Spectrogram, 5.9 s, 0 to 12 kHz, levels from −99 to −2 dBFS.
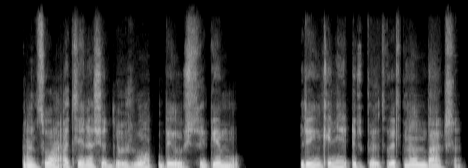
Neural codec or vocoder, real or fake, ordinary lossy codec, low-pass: codec, 44.1 kHz, 3.4 kbps, Pupu-Codec; fake; Opus, 64 kbps; 10.8 kHz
